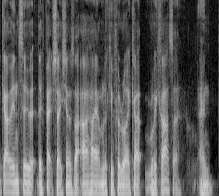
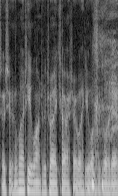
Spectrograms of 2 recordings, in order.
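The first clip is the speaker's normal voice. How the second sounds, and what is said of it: Sing-song Mayo Irish accent. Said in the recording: “this accent... in Mio, they have this kind of sort of singing way of talking... I can't do it greatly... that sounded like a legit accent”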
